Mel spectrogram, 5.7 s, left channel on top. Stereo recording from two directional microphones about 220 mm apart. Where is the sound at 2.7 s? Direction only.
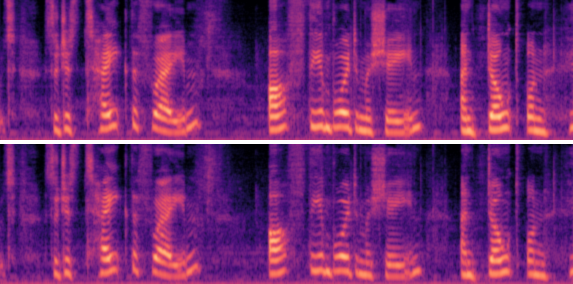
45° left (ahead or behind).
